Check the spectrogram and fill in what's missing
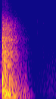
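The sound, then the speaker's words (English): A single heavy door is slammed shut by a doorman, a loud full-bodied bang that rumbles briefly before dying away into silence. “But a doorman saw me and pushed me away and slammed the door shut.”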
